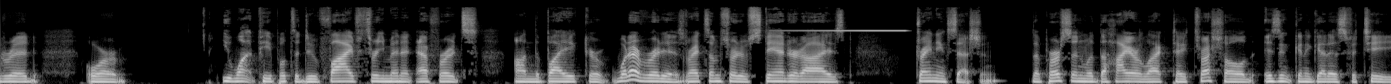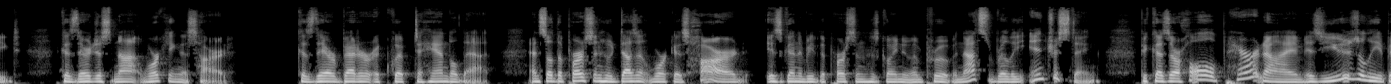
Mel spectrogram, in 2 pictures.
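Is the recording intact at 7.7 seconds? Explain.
No. At 7.7 seconds a loudspeaker feedback squeal begins and runs to 9.12 s: a single tone at 4.9 kHz that swells over about a second until it is roughly as loud as the speech. A microphone is picking up the loudspeaker it feeds, and at that frequency the loop gain tops one, so the tone grows on itself. That gradual swell from nothing sets it apart from a steady interfering whistle, which would appear at full level.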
